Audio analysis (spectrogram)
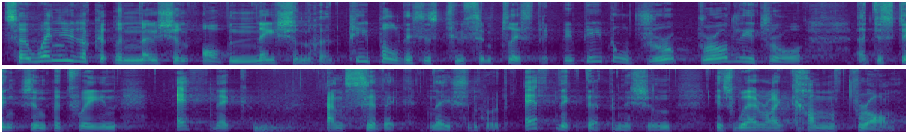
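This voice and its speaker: A man giving expert testimony at a public inquiry, explaining at length in an animated, discursive way with wry asides. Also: medium pitch, normal speed. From England. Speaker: expert witness, academic psychologist. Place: public inquiry hearing room.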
